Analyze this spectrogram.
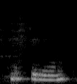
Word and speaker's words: Nephilim: Nephilim. Okay, Nephilim. Okay. Is that how it's spelt in these?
